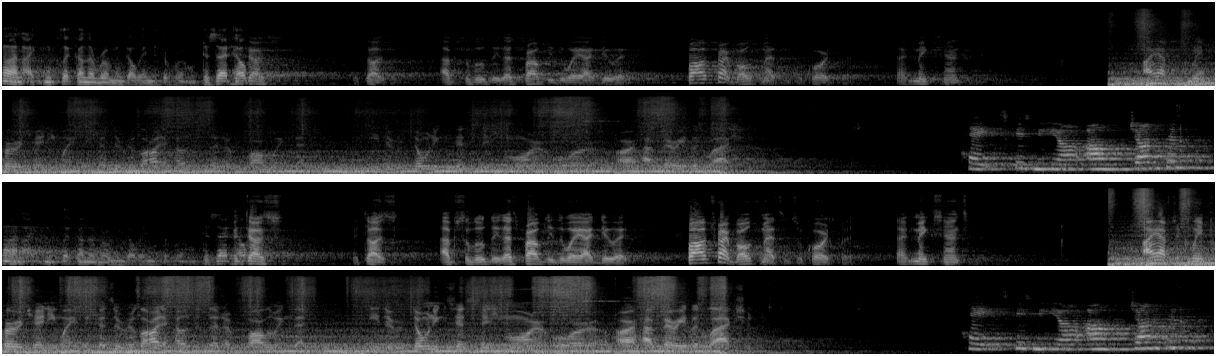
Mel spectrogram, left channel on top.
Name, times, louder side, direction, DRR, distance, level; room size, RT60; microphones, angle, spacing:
voice 1, 0.0-2.5 11.9-12.0, left 5 dB, 50° left, 10 dB, 0.4 m, -36 dB
voice 2, 2.3-2.8 3.6-3.9 4.4-6.3 6.9-8.5 8.9-9.6 11.4-15.2 15.8-19.7, right 7 dB, 70° right, 16 dB, 0.4 m, -35 dB
sound 1, 11.1-19.4, right 2 dB, 35° right, 0.7 m, -32 dB
voice 3, 21.7-23.9, equal, 80° left, 3 dB, 1.9 m, -32 dB
21.5 x 10.5 x 6.4 m, 3.0 s
head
